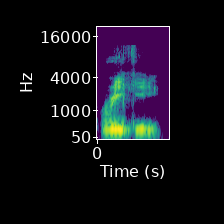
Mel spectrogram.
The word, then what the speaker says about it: Reeky: It rhymes with freaky, and it's called Reeky.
